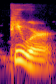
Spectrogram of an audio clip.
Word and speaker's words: pure: আর শেষের রটা আর এর মতো উচ্চারণ হয়, পিউ, তারপরে বলবেন আর, পিউ আর, পিউ আর, একসাথে মিলাই দেন কি হয়? পিওর, পিওর, পিওর, কি হবে Pure.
